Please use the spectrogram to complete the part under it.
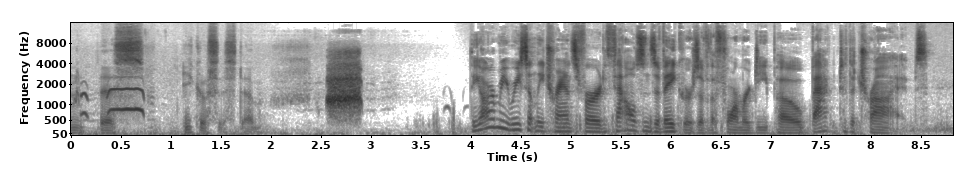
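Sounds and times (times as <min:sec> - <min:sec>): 
speech: 0:00.2 - 0:02.2, 0:04.0 - 0:08.8
burrowing owl screech: 0:02.0 - 0:03.0.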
